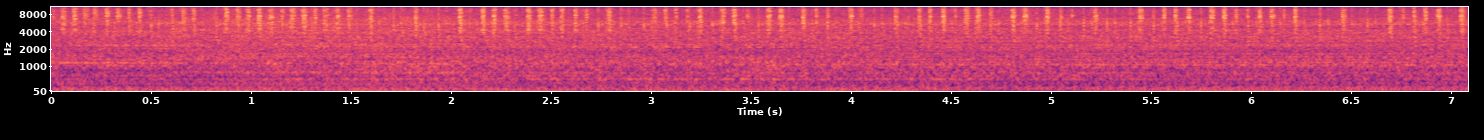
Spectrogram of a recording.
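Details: 2012 Dodge Caravan with overheating, radiator replaced and fan seemingly not working; idling while checked for leaks, none found; steady smooth idle hum with no knocks, ticks or stumbles, engine running fine.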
